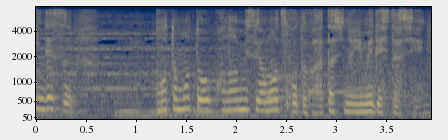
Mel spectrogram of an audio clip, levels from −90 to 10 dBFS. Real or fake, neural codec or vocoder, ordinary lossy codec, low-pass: real; none; none; 7.2 kHz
